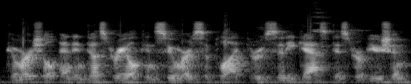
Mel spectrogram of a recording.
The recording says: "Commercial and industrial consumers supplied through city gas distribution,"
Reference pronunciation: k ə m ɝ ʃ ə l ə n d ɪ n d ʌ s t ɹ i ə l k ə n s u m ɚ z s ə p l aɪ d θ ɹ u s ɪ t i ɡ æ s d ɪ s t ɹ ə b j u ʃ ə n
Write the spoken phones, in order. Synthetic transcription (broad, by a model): k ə m ɝ ʃ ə l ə n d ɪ n d ʌ s t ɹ i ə l k ə n s u m ɚ z s ə p l aɪ d θ ɹ u s ɪ t i ɡ æ s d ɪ s t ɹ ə b j u ʃ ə n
